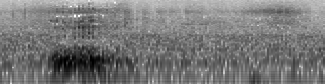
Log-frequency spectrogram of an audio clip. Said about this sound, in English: It's just snoring.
